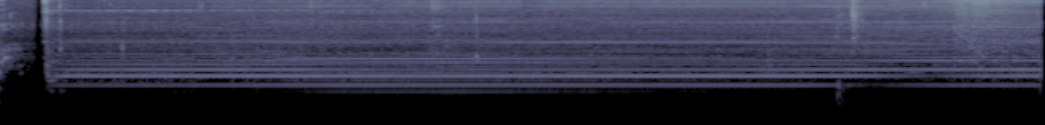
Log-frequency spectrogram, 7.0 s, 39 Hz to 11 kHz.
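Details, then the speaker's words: Old mercury vapor lamp ballast bench-tested on a table, wired as in the light, with bulb: loud steady mains hum with a buzzy edge, vibrating through the table; 2.13 A, 65 W, 242 VA, 0.26 power factor; quiet without bulb. "very noisy vibrating a lot it's like reverberating through the table"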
